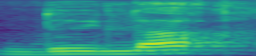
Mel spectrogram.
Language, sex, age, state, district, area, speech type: Assamese, male, 60+, Assam, Tinsukia, urban, spontaneous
